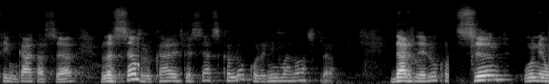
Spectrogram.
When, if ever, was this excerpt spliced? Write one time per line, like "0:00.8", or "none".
0:01.4
0:01.8
0:04.1
0:04.5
